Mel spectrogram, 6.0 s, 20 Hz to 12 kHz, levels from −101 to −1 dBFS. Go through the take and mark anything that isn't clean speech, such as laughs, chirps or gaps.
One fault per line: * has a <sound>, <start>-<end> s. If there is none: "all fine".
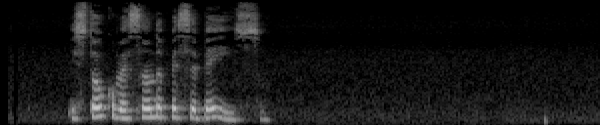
all fine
